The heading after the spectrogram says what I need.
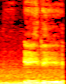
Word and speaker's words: EDI: are you named edie edie is the phonetic pronunciation of edi that is an acronym for enhanced defense intelligence okay how are you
